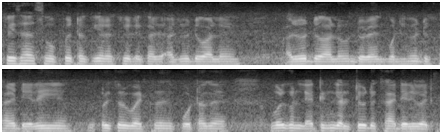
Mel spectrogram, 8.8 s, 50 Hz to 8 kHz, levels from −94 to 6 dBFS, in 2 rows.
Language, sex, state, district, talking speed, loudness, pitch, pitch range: Hindi, male, Madhya Pradesh, Katni, 130 wpm, -14 LUFS, 115 Hz, 110-120 Hz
